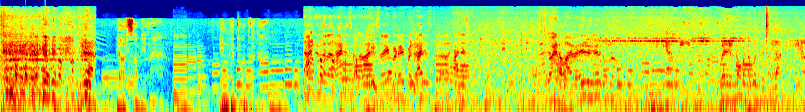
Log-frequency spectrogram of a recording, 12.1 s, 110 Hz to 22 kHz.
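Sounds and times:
background traffic noise: 0:00.0 - 0:01.4, 0:04.5 - 0:12.0
men talking: 0:00.0 - 0:12.0.

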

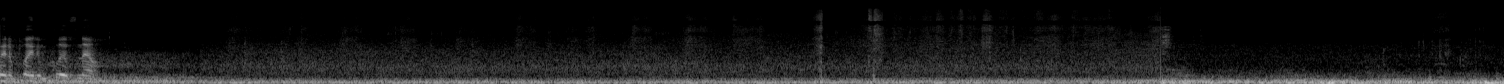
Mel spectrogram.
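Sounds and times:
low rumble and hiss: 0:00.0 - 0:15.0.

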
